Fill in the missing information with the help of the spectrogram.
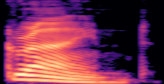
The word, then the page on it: grind: British English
